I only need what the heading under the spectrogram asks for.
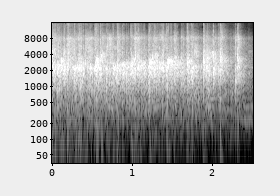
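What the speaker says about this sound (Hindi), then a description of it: "चलिए इनके लिए एक जोरदार ताली बनता है।" Loud, dense applause for a student at a village coaching centre, many hands clapping together in a continuous close burst that tapers slightly at the end.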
